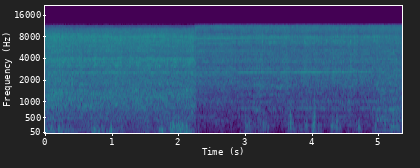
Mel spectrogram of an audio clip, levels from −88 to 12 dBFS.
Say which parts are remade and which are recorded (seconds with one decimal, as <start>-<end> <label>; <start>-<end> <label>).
0.0-0.6 recorded; 0.6-2.8 remade; 2.8-5.4 recorded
